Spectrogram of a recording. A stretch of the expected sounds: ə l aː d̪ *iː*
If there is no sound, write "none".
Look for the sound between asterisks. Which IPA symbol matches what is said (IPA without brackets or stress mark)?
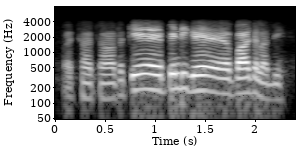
iː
